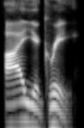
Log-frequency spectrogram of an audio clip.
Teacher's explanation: And I agree gets a tiny Y sound turning into I agree. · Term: linking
